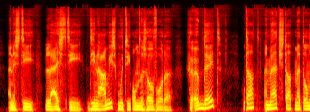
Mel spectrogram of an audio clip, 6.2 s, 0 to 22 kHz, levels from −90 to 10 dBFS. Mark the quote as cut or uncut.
cut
